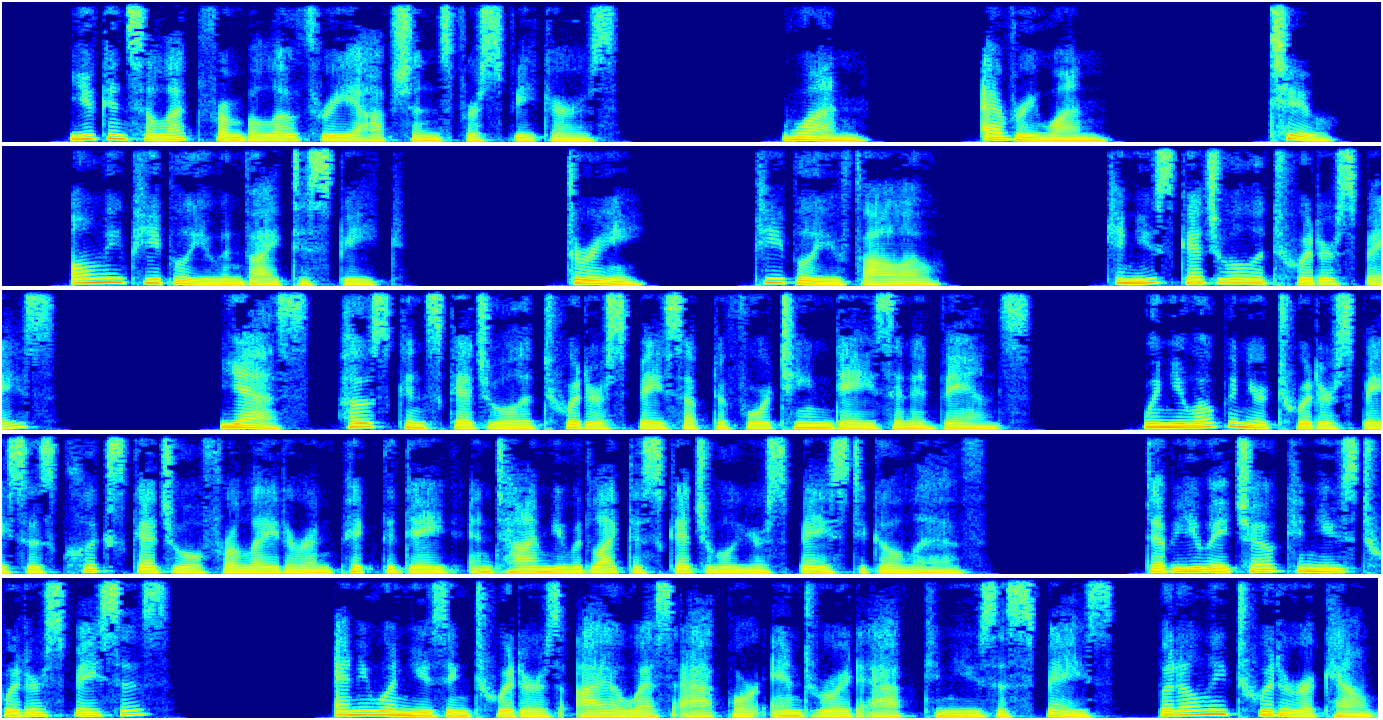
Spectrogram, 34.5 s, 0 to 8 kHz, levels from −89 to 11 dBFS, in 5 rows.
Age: 40-59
